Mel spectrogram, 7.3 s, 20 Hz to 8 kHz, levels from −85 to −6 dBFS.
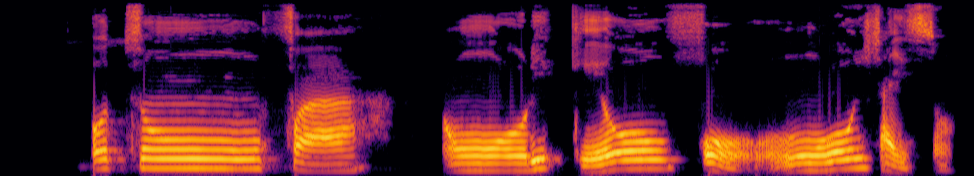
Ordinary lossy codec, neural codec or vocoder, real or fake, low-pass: none; none; real; 7.2 kHz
